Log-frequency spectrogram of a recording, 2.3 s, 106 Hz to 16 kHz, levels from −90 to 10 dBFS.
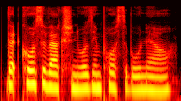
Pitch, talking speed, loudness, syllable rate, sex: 200 Hz, 185 wpm, -18 LUFS, 6.0 syllables/s, female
